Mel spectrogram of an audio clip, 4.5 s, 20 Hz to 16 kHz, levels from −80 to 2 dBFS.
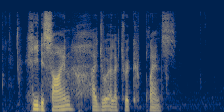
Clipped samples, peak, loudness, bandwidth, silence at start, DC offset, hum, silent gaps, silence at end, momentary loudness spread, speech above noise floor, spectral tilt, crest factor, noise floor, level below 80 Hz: under 0.1%; -2 dBFS; -21 LUFS; 11.5 kHz; 0.35 s; under 0.1%; none; none; 1 s; 20 LU; 46 dB; -3.5 dB/octave; 22 dB; -67 dBFS; -52 dBFS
